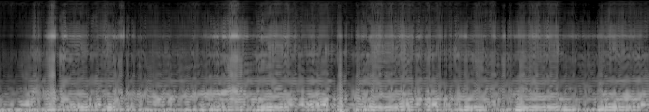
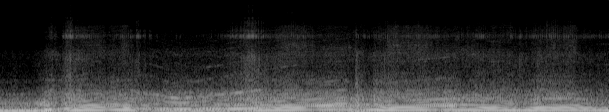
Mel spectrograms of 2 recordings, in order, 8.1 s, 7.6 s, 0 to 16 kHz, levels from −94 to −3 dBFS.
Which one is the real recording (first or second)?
second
